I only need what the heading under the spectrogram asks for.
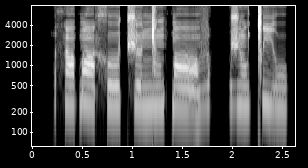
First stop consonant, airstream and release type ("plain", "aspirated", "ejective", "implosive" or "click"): implosive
